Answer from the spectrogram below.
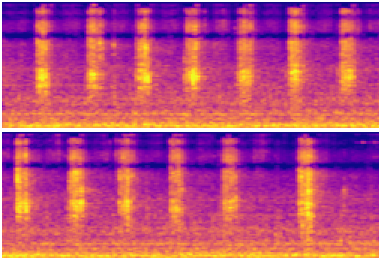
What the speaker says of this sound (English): So we're just going to put some cracked black pepper,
